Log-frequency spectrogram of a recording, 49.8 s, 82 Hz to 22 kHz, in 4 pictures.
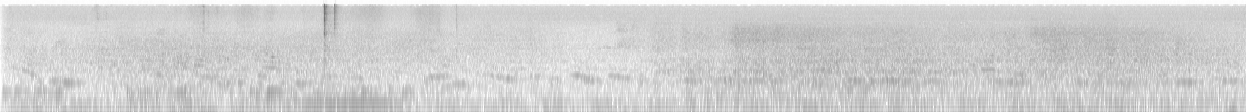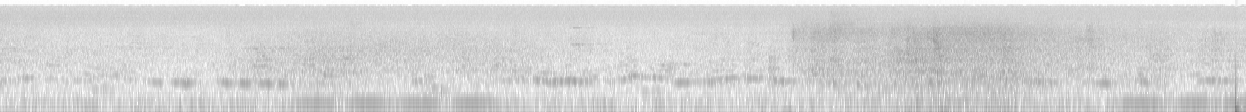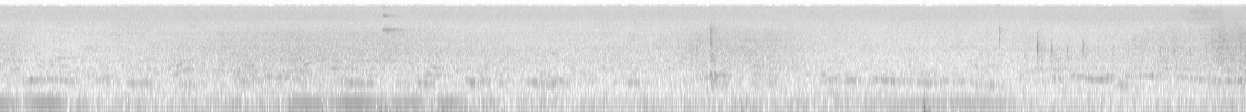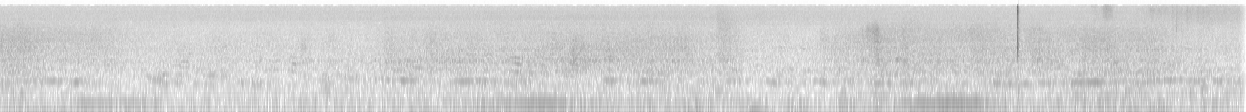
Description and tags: Hotel do Mar,Sesimbra, Portugal 19-Aug-2012 22:49, recorded with a Zoom H1, internal mic with standard windscreen.
Ambiance recording.
My room had a balcony next to the hotel bar.
Sound of the sea waves and the TV from my room. The live music from the bar has stopped. There are some bried sounds of glasses clinking.
There is an unidentified sound 'Booom-ooom-oooom-oooom'which I am assuming came frm ships at sea, although I could not tell which ship was making the sound. First instance of the sound is at 3s, better example at 16s. Sound repeats again at 24s, 28s and then fainter at 34s, 38s, 43s and 46s.
Sorry, there is also some handling noise in this recording.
